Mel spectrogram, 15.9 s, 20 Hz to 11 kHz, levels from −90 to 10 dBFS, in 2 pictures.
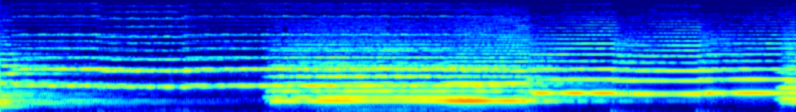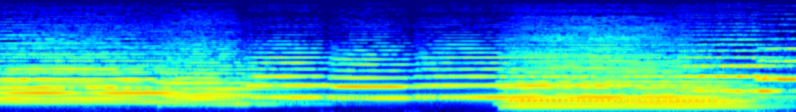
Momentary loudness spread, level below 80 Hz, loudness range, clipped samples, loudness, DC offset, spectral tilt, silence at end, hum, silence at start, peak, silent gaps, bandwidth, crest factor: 10 LU; -70 dBFS; 4 LU; under 0.1%; -23 LUFS; under 0.1%; -7.5 dB/octave; 0 s; none; 0 s; -8 dBFS; none; 8.8 kHz; 14 dB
